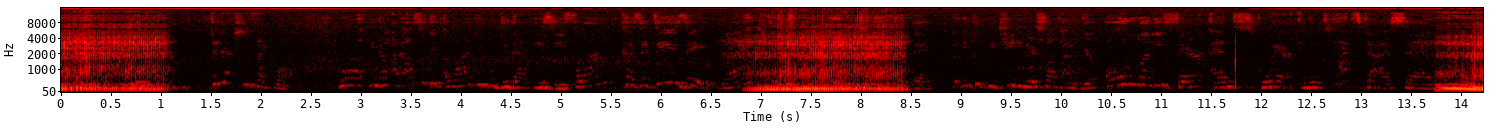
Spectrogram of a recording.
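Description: Loud, low rumbling snores recur with quieter breathing between them, separated by several seconds. Snoring during sleep.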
